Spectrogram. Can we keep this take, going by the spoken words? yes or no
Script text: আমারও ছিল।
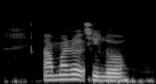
yes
